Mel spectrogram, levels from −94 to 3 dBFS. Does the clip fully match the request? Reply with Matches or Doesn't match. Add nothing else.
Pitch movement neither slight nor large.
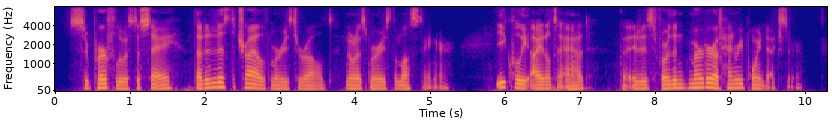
Matches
